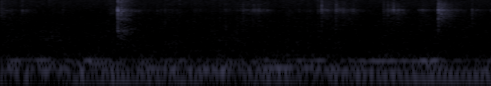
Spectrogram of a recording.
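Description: Near silence with a few faint ticks as a peel-off charcoal mask is slowly pulled away from the skin of the cheek.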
